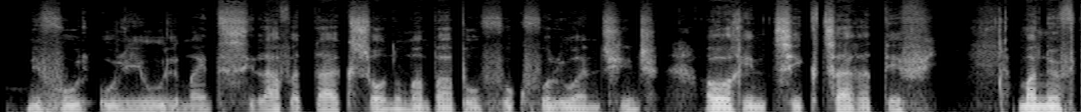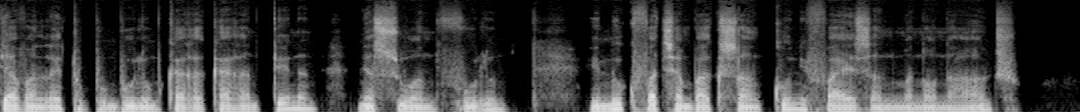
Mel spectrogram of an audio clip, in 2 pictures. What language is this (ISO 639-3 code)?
mlg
